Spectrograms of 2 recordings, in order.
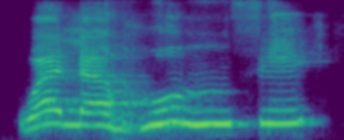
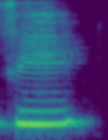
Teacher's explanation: Mim mati bertemu dengan fa tidak dengung. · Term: izhar syafawi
